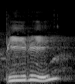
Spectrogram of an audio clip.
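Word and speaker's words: bill: 우린 빌이 빌 B-I-L-L 하면 혓바닥에 앞니빨 뒤에 와서 빌 해야 하는 이 발음이 없어요.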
